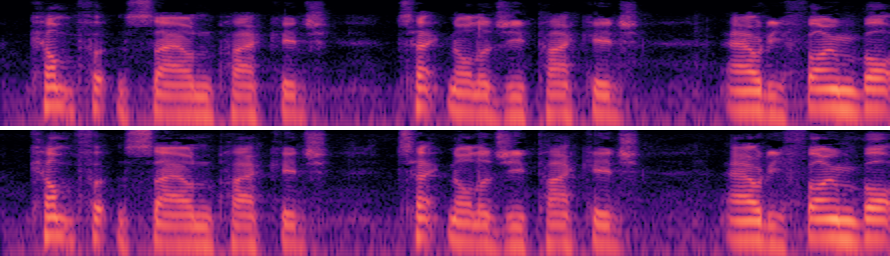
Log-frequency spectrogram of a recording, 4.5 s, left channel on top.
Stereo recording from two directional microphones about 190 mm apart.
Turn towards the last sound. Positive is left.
turn(degrees=25)  # may be behind; listen again after turning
